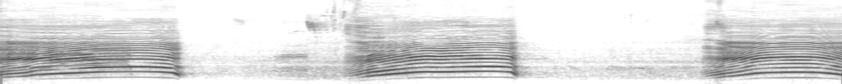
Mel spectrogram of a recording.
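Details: Cattle lowing in a series: three loud, drawn-out moos of about two seconds each, separated by short pauses, each arching slightly in pitch, with a brief click between calls.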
